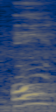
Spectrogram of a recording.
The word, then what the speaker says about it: ओम: ओम इट्स a wonderful exercise और इसके लिए लंबी सांस लेना है और आधे समय ओ का उच्चारण और फिर जैसे आप लिप्स बंद करेंगे तो वो म का उच्चारण होगा और पूरा ब्रीद आउट करना है।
